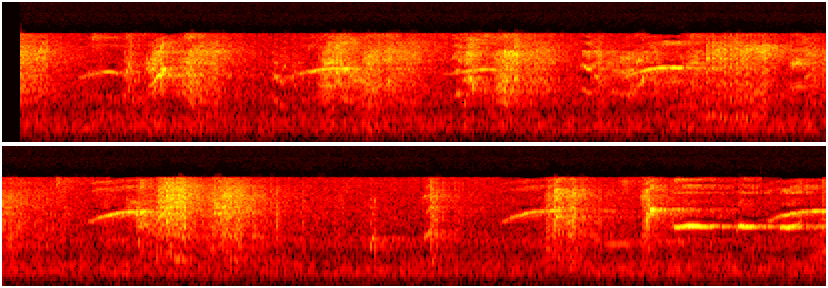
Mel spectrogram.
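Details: Lyrebird delivering a busy run of varied sounds: short upswept whistles, sharp broadband clicks and snaps, and rasping bursts in quick succession, with a clear ringing whistle near the end over a steady background hiss.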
